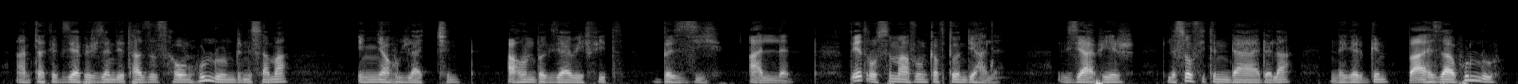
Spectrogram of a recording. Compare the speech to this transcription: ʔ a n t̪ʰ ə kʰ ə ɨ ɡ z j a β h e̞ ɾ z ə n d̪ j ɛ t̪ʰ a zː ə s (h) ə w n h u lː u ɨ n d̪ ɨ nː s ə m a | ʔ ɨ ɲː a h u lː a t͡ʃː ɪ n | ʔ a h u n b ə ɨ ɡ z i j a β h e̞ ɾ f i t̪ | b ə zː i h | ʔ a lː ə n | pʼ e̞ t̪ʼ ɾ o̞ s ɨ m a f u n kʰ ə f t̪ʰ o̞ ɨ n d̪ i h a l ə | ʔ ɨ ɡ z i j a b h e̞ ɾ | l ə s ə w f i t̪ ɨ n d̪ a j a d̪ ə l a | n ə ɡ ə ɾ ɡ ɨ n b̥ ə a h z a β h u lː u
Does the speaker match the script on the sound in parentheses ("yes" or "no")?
yes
